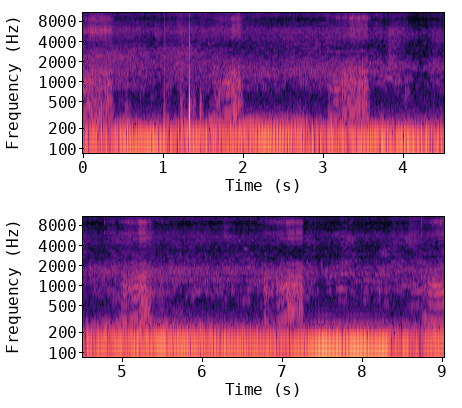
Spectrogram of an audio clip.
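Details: Puppy asleep, snoring in a continuous low rumble, the breathing swelling slightly near the end, with a couple of brief light clicks early on.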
